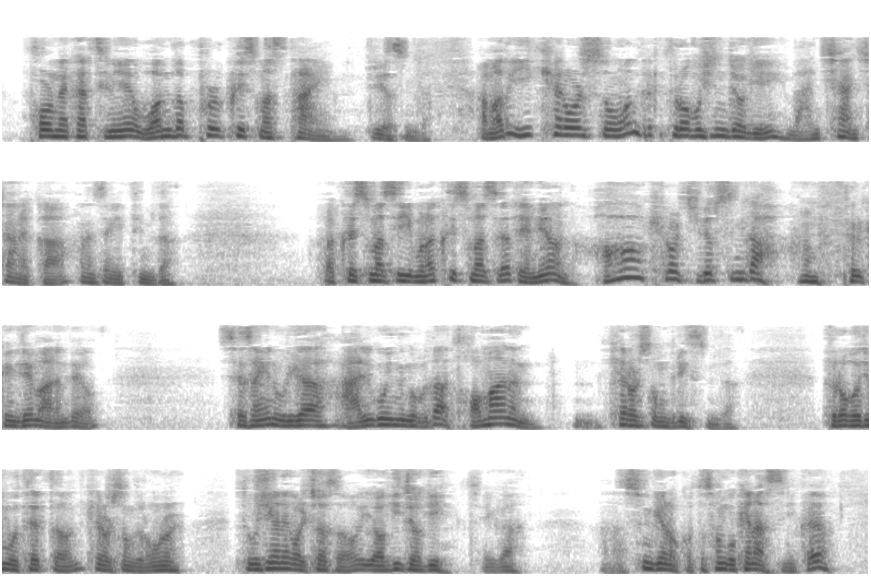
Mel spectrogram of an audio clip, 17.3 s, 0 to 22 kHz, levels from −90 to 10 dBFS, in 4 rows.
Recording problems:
garbled, watery; badly; nothing above 7.5 kHz
wrong speed, natural pitch; too fast; 1.5 times normal speed

